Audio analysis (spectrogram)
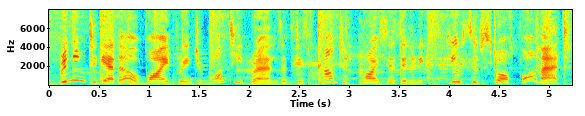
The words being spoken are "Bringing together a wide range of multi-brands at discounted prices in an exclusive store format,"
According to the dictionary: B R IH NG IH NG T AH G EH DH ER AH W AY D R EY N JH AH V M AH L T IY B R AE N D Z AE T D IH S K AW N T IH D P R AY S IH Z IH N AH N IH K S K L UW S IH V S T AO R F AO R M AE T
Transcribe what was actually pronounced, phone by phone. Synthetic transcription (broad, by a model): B R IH NG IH NG T AH G EH DH ER AH W AY D R EY N JH AH V M AH L T IY B R AE N D Z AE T D IH S K AW N T IH D P R AY S IH Z IH N AH N IH K S K L UW S IH V S T AO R F AO R M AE T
